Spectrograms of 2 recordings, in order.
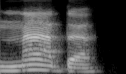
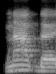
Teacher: ela é considerada uma consoante nasal, porque o ar passa pela cavidade nasal, vindo do pulmão, passa aqui abaixa-se o véu palatino, o ar passa pelo nariz , o fechamento da cavidade oral se dá aqui na ponta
